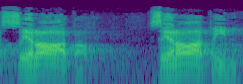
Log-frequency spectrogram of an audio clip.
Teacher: لم يقرأ أحد من القراء بترقيق الراء، يعني لم يقرأ راء، قرأ راء، راء، صراط، صراط، الصراط، يعني الصراط تفخيم الراء، يعني لا يقرأ الإنسان صراط، صراط، لا، هذا لحن. الصراط يفخم الراء، يفخمه معنى يفخمه، يغلظ، يغلظ الراء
